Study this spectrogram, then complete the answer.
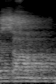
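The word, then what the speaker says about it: psalm: और ये ये भी बहुत अच्छा वर्ड है साम सा मतलब होता है गत सा ऑ लाइ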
